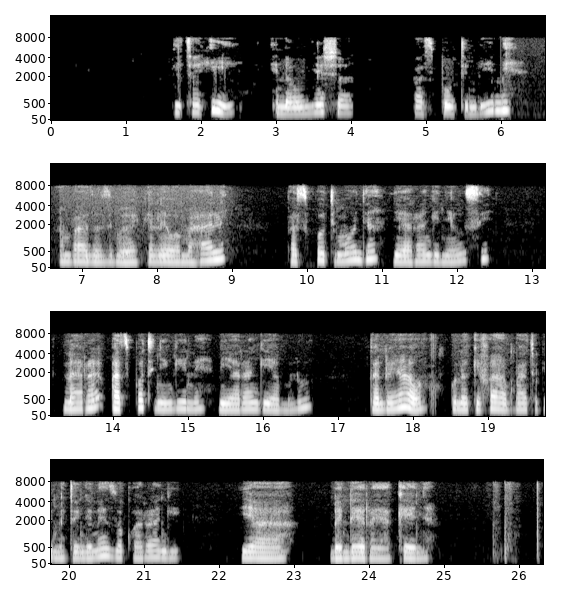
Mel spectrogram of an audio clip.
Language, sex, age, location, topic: Swahili, female, 36-49, Kisii, government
